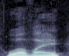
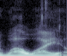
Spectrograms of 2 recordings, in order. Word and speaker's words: Huawei: Darf ich noch ergänzen, dass das Huawei, wie es ja im Deutschen oft genannt wird, in Wirklichkeit Huawei ausgesprochen wird? – Ja, ich mir mal das sagen weiß lassen.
